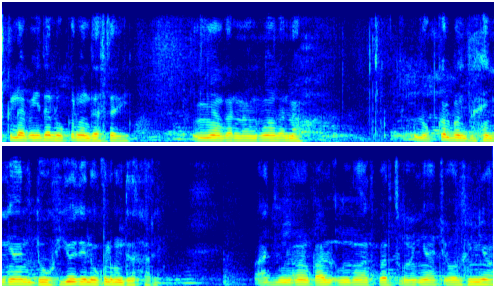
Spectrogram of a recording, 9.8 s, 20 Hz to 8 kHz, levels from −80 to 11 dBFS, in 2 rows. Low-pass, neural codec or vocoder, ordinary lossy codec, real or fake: 7.2 kHz; vocoder, 22.05 kHz, 80 mel bands, Vocos; none; fake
